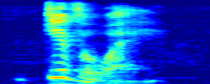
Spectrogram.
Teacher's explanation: The stress is actually on the first word.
